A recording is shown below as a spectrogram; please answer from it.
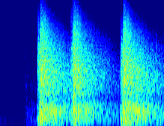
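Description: Three gunshots from a film soundtrack, about half a second apart, each trailing off in a ringing echo.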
